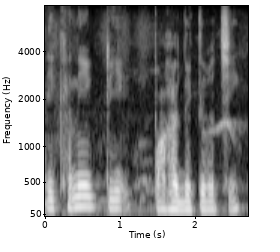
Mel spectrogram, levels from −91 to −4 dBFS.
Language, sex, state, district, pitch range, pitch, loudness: Bengali, male, West Bengal, Cooch Behar, 115-135 Hz, 125 Hz, -17 LUFS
